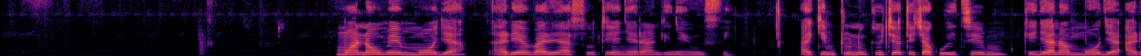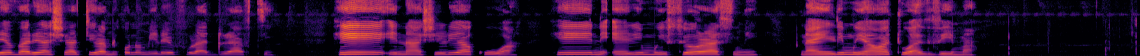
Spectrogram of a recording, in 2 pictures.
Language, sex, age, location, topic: Swahili, female, 25-35, Dar es Salaam, education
